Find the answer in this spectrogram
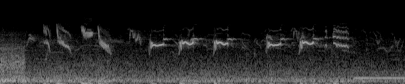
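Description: A small songbird chirping: a few quick downward-sweeping notes, then a run of short repeated chirps that stop shortly before the end.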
